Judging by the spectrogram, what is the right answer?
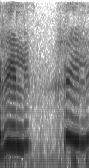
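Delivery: high, incredulous "really". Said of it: "we look at you and say".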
